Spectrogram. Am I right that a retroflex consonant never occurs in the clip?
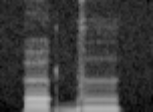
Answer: yes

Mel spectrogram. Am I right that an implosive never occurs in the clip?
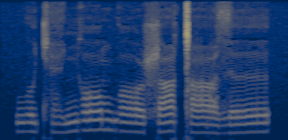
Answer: yes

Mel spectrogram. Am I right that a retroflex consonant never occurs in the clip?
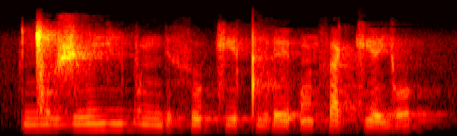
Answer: yes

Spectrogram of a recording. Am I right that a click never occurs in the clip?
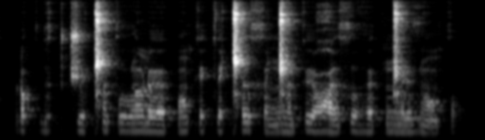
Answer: no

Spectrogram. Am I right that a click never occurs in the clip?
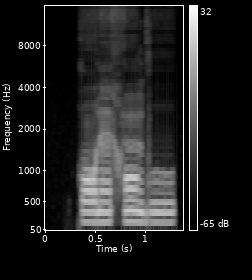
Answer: yes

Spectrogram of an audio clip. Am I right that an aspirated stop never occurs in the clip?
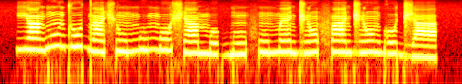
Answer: yes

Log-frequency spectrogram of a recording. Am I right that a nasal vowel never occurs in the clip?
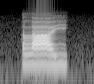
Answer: yes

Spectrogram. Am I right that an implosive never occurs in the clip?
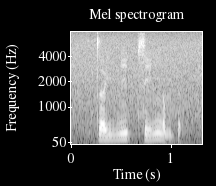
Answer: yes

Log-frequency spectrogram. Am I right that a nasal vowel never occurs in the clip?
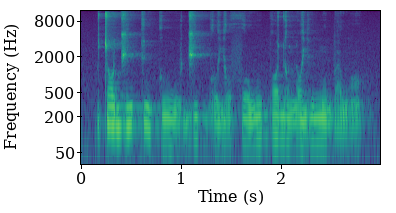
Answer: no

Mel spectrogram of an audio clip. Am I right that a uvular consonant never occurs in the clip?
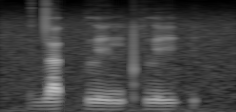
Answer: yes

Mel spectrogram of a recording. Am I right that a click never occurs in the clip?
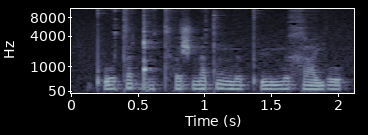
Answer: no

